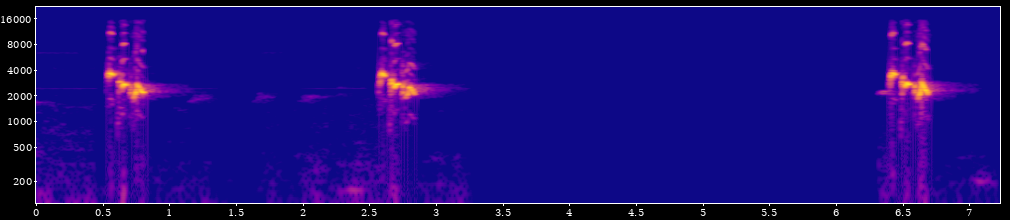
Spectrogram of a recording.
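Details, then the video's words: Sooty-headed bulbul lure call, used to draw other bulbuls into answering; three short, harsh chirped bursts with a brief trailing whistle, spaced irregularly over seven seconds against a quiet background. "Pancingan Kutilang biar bunyi gacor sahut sahutan"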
